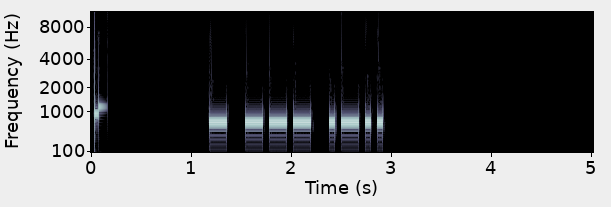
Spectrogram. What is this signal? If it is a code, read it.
Morse code, heard as a keyed tone, about 20 wpm, 700 Hz. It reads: TOL
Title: USA Call Sign Postfixes - 3 Letters 20wpm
